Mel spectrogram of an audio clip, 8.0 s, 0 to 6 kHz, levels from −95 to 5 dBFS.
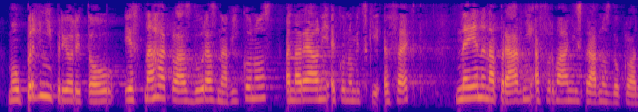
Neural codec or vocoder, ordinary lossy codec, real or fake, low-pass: none; none; real; 5.4 kHz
